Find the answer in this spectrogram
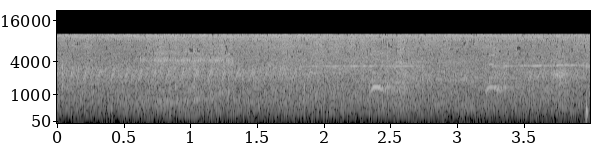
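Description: Outdoor summer background of insects: a rapid high trill in the first second, then a fainter steady buzz, with two brief faint chirps in the second half.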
